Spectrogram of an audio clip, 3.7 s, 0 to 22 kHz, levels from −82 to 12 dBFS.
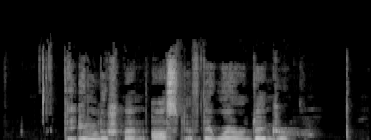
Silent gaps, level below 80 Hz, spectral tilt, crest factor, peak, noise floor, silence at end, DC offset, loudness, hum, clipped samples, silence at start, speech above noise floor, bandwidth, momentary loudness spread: none; -70 dBFS; 0 dB/octave; 22 dB; 0 dBFS; -41 dBFS; 0.6 s; under 0.1%; -20 LUFS; none; under 0.1%; 0.45 s; 21 dB; 15.5 kHz; 17 LU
